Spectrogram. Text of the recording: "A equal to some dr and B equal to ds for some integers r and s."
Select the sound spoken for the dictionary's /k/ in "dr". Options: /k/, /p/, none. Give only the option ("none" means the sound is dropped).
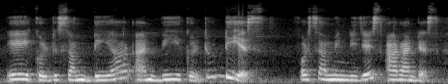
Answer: none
